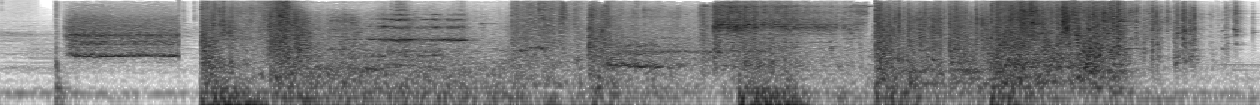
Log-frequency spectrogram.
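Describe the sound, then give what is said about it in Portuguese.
A loud car crash as a car skids diagonally: a brief high screech gives way to a violent impact, then sustained crunching, scraping metal and breaking glass that keeps rumbling and clattering for several seconds, with no voices. “Seu mundo se torna dor, em uma cacofonia de metal guinchando.”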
